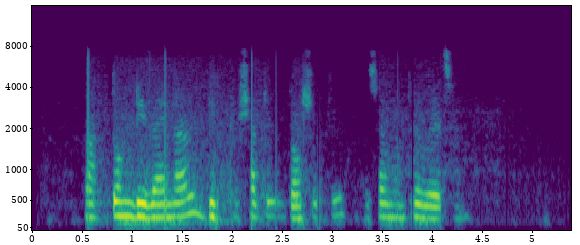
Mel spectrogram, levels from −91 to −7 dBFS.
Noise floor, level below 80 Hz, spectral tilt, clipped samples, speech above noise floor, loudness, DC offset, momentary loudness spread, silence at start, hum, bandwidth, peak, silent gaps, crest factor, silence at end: -71 dBFS; -64 dBFS; -8 dB/octave; under 0.1%; 47 dB; -24 LUFS; under 0.1%; 20 LU; 0.55 s; none; 7.2 kHz; -6 dBFS; none; 20 dB; 1.1 s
